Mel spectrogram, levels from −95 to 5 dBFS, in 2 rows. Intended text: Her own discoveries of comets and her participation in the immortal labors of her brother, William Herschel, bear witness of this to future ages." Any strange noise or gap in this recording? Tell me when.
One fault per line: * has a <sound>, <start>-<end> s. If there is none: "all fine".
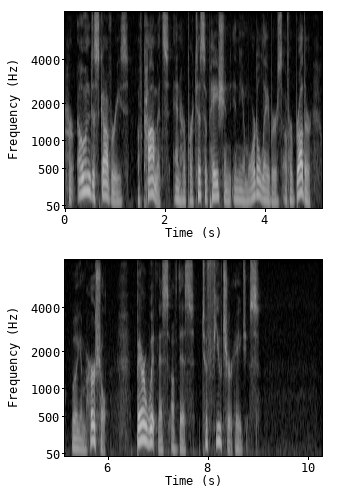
all fine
